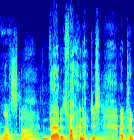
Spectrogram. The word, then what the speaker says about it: Lefstein: Professor, and I want to be sure I pronounce it, is it Lefstein or Lefstein? I've heard both. So. I have no authority for it, but I always pronounce it Lefstein.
